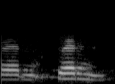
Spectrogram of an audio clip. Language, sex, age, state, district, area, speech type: Tamil, female, 30-45, Tamil Nadu, Tirupattur, rural, conversation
